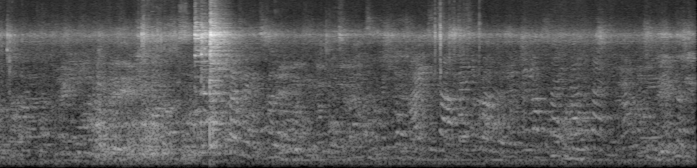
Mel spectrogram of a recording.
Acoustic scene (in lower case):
cafe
